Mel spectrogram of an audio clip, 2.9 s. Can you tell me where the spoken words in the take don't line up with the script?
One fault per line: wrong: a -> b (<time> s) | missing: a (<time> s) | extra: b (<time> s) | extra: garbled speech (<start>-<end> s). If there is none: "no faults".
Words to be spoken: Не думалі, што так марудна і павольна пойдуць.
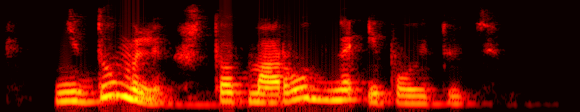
missing: так (1.2 s)
missing: павольна (2.0 s)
